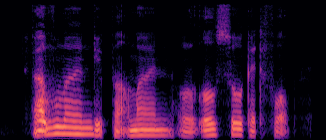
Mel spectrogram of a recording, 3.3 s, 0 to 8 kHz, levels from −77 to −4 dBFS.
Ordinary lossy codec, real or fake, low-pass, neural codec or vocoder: none; fake; 7.2 kHz; codec, 16 kHz, 0.5 kbps, FunCodec, trained on LibriTTS, 25 frames a second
